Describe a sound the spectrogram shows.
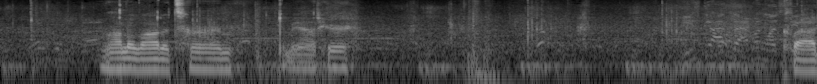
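Skates scrape and carve across ice.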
